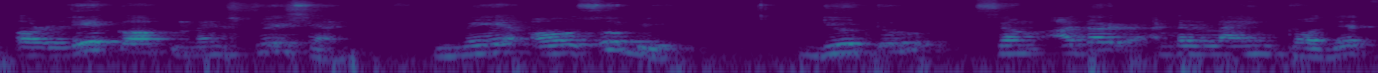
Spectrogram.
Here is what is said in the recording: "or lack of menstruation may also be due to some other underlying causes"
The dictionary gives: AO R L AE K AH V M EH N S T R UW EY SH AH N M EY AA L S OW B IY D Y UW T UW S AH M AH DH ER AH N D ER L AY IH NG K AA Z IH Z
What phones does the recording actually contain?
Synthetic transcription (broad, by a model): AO R L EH K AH P M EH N S T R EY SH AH N M EY AA L S OW B IY D Y UW T UW S AH M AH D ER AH N D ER L AY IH NG K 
